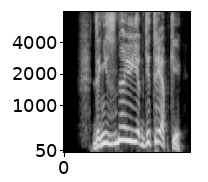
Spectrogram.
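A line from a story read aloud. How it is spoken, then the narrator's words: Exasperated exclamation. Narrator (Russian): в сердцах воскликнула Чармейн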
